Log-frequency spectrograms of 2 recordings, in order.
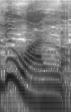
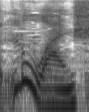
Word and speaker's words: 六安: 我可能太那好，对我好像念成六安了，对不起啊，读错了。应该是六安市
